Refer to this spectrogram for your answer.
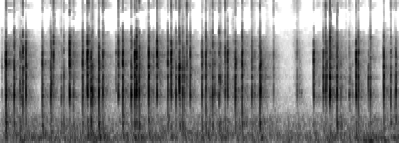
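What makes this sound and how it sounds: Long nails tap quickly across the stripes and metal cap of a hollow red and white striped plastic Christmas ornament ball. The result is a rapid run of dry, bright clicks with almost no low end and no ring, with a brief pause near the three-second mark before the tapping resumes.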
